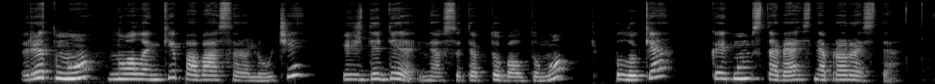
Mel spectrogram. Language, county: Lithuanian, Kaunas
